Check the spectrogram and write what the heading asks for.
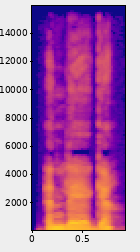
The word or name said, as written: en lege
